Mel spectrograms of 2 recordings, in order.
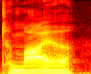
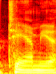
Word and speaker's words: Tamiya: That is from a old Tamiya, or Tamiya, how you prefer to pronounce it, a Tamiya 124 scale plastic model kit box I had since I was younger that I saved.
